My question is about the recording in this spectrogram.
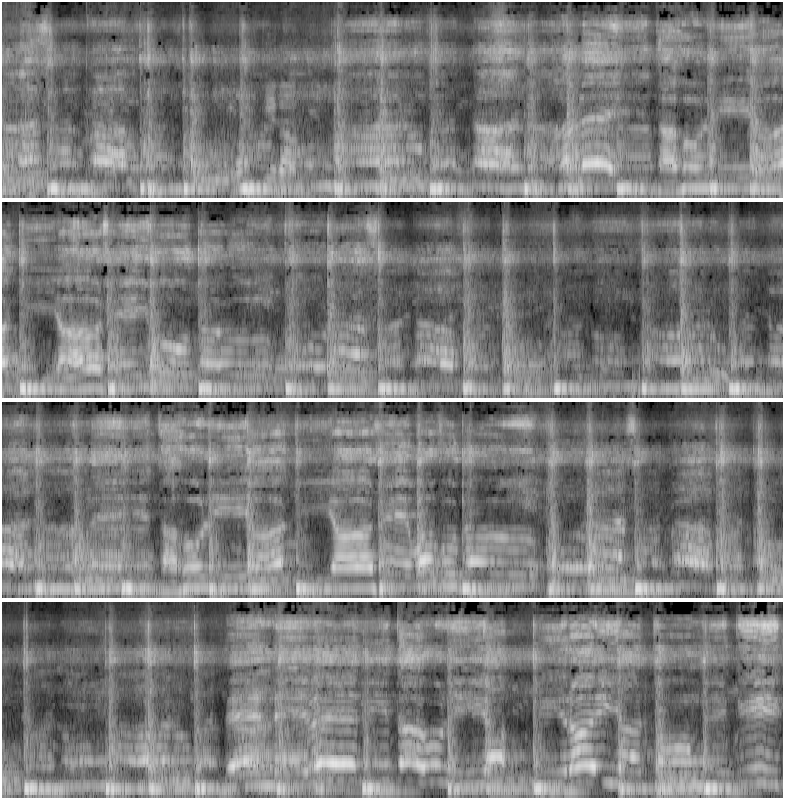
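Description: Group of men singing together to a steady beat on hand-played frame drums, through a PA: a Maldivian thaara performance.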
